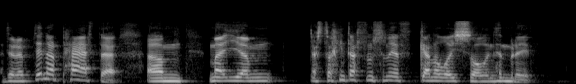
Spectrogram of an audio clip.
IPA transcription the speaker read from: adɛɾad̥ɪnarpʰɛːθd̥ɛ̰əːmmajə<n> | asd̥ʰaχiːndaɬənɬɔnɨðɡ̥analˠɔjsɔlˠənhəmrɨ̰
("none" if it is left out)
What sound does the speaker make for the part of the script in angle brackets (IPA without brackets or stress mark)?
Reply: m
